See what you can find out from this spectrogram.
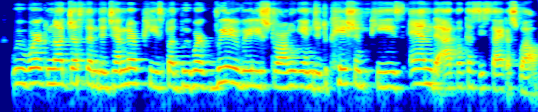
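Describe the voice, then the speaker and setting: A woman of medium pitch talks at a fairly quick pace in a flat monotone, with hardly any pauses. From Guatemala and Germany. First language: German. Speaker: environmental consultant, mining industry executive. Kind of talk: podcast interview.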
